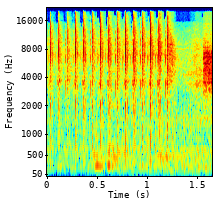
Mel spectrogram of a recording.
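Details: Radial shockwave therapy on the lateral leg of an adult chiropractor with a running injury, in a treatment lasting just under 9 minutes: rapid, even mechanical tapping pulses, about fourteen in just over a second.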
